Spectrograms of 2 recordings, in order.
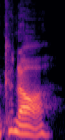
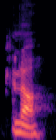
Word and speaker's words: Kanawha: Kanawha. The canal. I fought the canal and the canal one. The ha is Charleston silent. Valley. What? The ha is silent.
